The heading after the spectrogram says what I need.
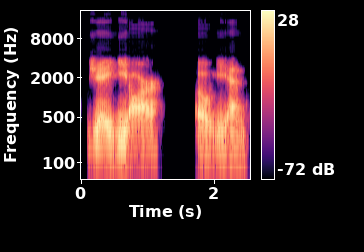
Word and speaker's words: Jeroen: So Jeroen is spelled Jeroen. So for those that do want to find it, but pronounced Jeroen, as I learned earlier on today.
